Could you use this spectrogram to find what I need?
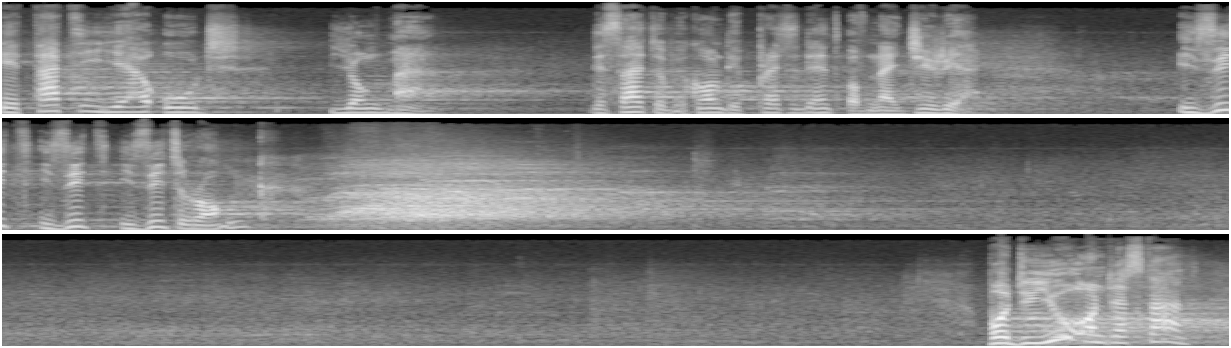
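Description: A man speaks animatedly through a microphone.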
